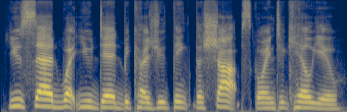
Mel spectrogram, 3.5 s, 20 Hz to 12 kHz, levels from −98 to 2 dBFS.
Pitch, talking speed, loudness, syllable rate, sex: 165 Hz, 240 wpm, -19 LUFS, 4.8 syllables/s, female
